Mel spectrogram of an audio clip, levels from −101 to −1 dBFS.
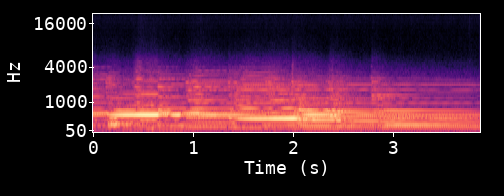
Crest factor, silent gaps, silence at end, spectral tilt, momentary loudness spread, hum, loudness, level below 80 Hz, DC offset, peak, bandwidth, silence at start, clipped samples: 12 dB; none; 0 s; -10.5 dB/octave; 14 LU; none; -17 LUFS; -54 dBFS; under 0.1%; -6 dBFS; 4.2 kHz; 0 s; under 0.1%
